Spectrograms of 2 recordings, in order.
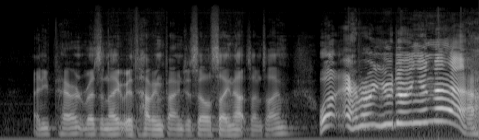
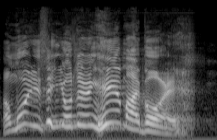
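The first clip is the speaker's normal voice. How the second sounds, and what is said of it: Shocked, cross tone. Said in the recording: “the tone of, ... Shock, crossness. I wonder if that was the tone of voice.”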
